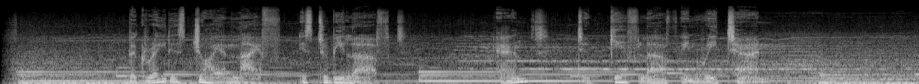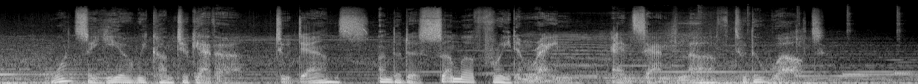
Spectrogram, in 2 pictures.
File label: Teaser ENGLISH; Braunywood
